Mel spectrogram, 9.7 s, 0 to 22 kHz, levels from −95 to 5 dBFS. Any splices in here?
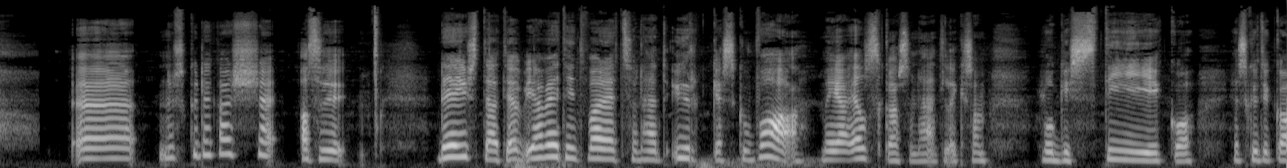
yes; 1 cut; at 2.1 s

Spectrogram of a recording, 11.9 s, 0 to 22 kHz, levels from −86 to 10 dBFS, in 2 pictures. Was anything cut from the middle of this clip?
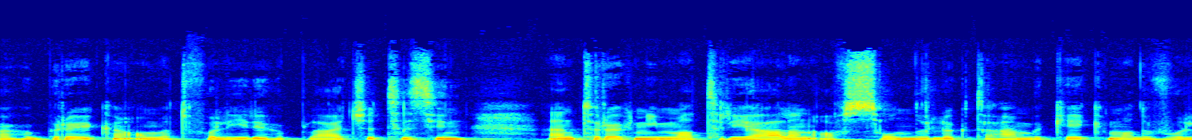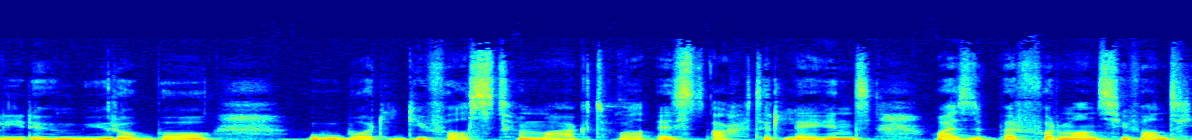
yes; 1 cut; at 9.5 s

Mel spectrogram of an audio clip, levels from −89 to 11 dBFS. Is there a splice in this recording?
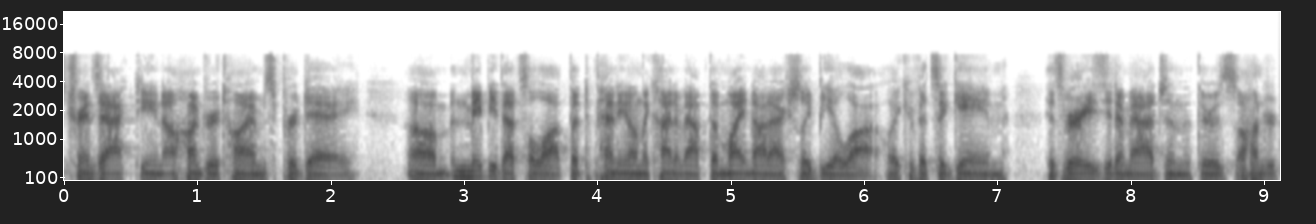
no; 0 cuts

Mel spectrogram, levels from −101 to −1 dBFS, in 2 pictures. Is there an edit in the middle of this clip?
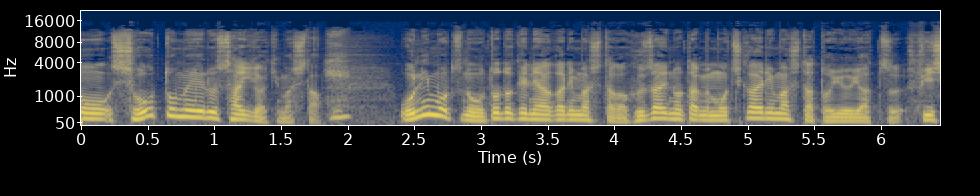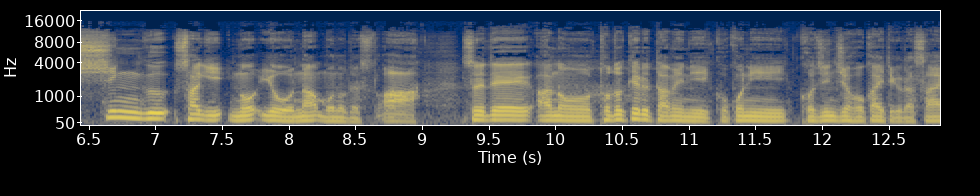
no; 0 cuts

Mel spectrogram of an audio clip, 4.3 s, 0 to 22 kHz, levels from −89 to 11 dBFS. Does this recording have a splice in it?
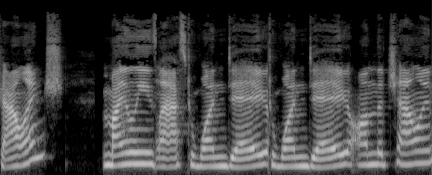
yes; 2 cuts; at 1.6 s, 2.7 s

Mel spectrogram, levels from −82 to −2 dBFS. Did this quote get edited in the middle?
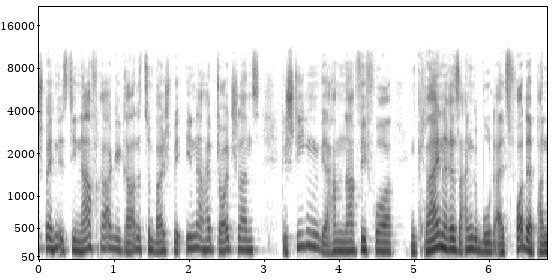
no; 0 cuts

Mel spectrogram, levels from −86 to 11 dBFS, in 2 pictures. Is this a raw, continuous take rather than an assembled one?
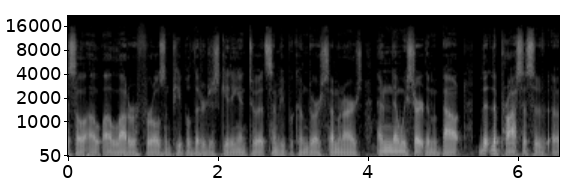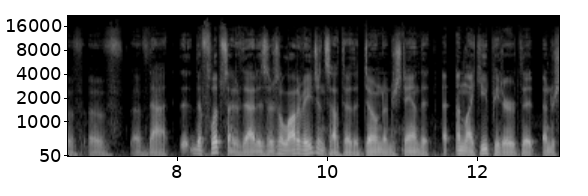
no; 2 cuts; at 4.0 s, 4.8 s

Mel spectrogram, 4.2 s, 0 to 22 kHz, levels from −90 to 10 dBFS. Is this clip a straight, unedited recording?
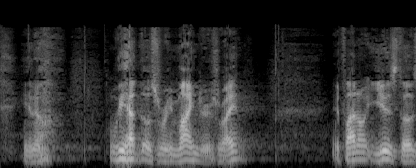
yes; 0 cuts

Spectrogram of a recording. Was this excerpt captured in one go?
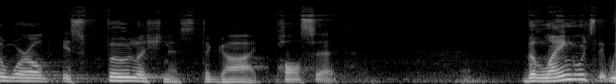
no; 1 cut; at 2.7 s

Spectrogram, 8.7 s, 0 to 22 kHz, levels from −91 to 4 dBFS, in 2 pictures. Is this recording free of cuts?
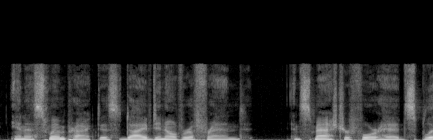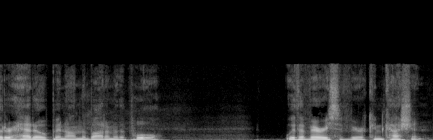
yes; 0 cuts

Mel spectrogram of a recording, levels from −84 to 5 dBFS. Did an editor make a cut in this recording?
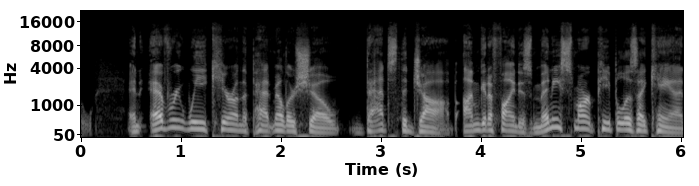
no; 0 cuts

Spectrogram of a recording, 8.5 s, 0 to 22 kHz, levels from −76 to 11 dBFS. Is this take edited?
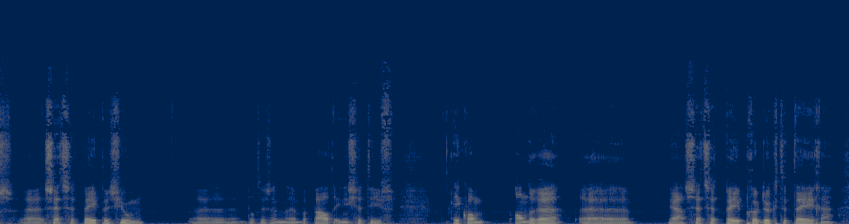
no; 0 cuts

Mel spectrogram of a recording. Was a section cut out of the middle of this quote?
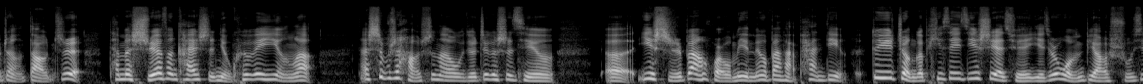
no; 0 cuts

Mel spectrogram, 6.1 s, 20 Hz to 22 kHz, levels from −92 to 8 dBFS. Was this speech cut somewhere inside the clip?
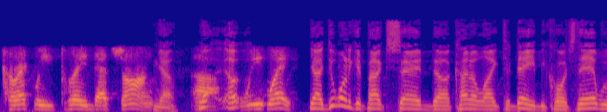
yes; 3 cuts; at 1.8 s, 2.7 s, 3.9 s

